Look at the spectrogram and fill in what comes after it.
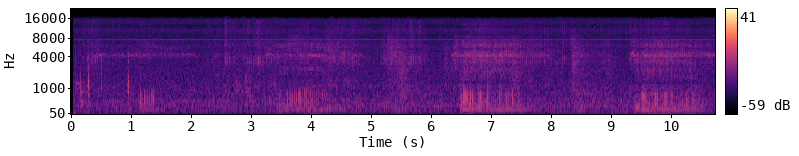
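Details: Baby asleep after a trip to the library, snoring lightly: soft, noisy, slightly rattly breaths in and out recurring every few seconds.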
